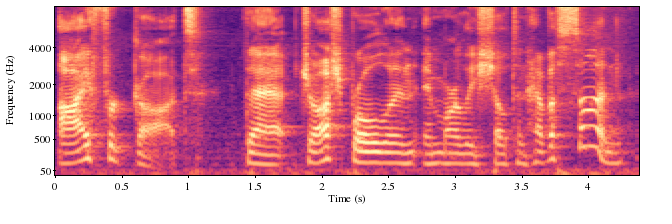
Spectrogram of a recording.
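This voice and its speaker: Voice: mid-range voice, measured pace, a bit bright. A podcast co-host talking casually about a film, blunt, swearing freely and laughing often.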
